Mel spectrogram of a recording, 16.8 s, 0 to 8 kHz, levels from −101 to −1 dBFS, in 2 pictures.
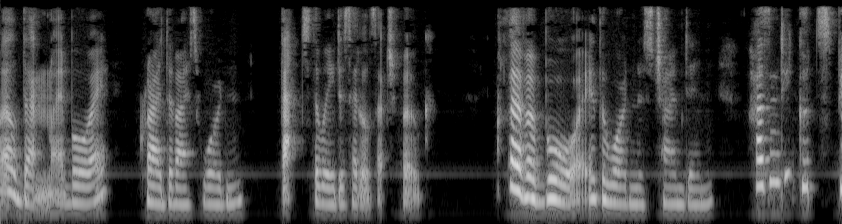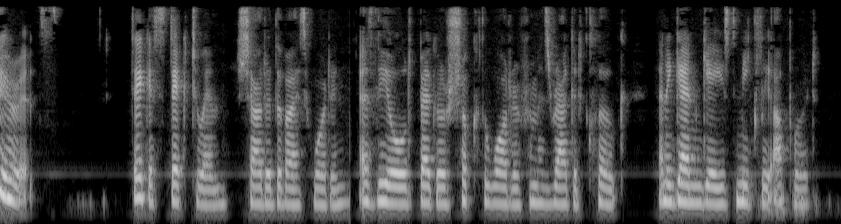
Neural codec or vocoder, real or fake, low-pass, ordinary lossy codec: none; real; 7.2 kHz; MP3, 64 kbps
